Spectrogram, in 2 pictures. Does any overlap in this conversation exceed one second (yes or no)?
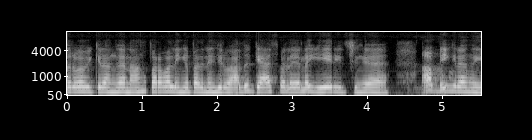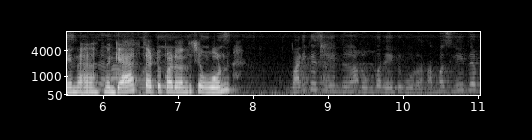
yes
